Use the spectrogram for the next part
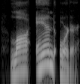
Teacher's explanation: Because law ends in a vowel sound that is close to awah and and starts with awah, the mouth just bridges them with an R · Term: intrusive R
